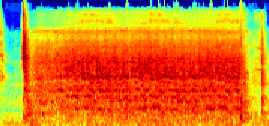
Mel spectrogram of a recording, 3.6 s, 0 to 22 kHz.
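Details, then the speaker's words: 1968 Ford F100 small-block V8, out of a junkyard after 12–13 years, cranking: engine spins fast and evenly for about three seconds with no clunks or rattles, and the starter sounds good. Normal cranking. "I can't believe how, I mean, it just don't sound like an old loose, rattly. It sounds pretty smooth cranking over, and the starter sounds good even."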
